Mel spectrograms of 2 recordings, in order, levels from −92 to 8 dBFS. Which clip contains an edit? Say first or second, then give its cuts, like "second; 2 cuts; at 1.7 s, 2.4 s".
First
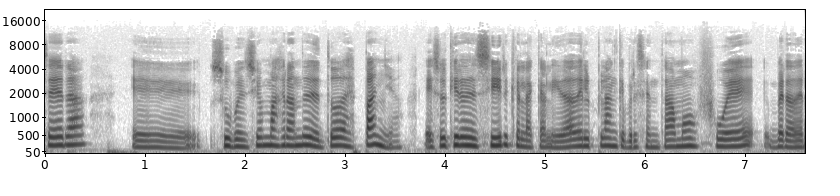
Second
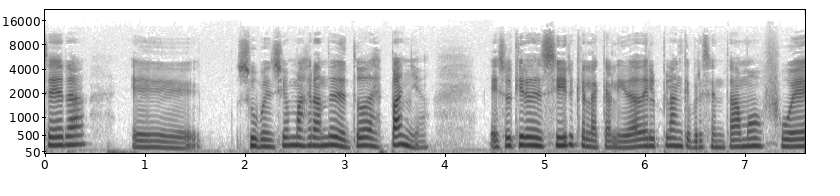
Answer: first; 2 cuts; at 1.6 s, 3.7 s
